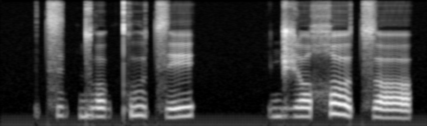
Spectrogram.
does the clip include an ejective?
yes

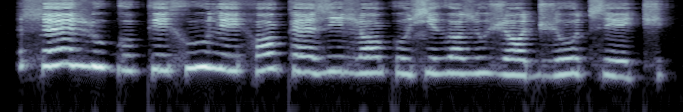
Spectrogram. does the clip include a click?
no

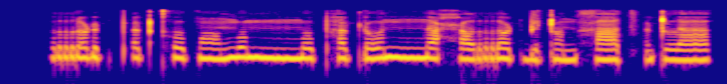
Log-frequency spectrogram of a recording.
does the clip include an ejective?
yes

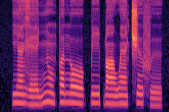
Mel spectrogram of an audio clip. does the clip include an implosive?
yes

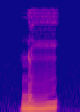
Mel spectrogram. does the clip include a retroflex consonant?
yes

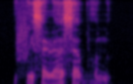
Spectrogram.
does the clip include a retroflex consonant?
yes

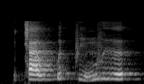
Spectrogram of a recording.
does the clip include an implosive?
yes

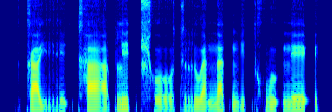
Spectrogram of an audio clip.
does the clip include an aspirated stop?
yes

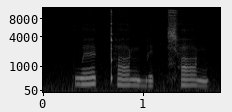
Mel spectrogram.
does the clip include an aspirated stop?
yes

